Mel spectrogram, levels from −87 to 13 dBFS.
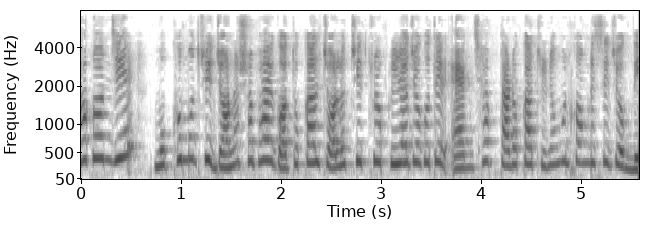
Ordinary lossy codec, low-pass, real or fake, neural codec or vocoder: none; 7.2 kHz; real; none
